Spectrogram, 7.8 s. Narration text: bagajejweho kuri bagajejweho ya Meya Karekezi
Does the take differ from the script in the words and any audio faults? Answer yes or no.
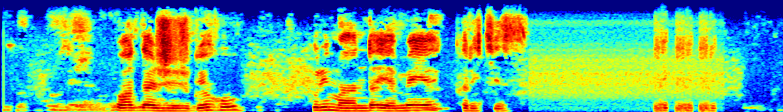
yes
